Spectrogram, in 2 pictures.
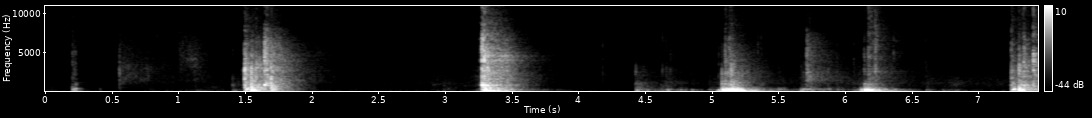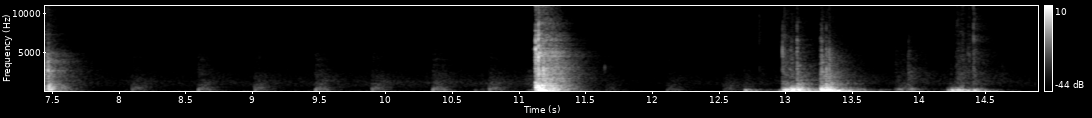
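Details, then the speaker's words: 1988 Porsche 944 factory alarm, tested after new relay, repaired switch and bypass jumpers removed: light relay clicks from control module between door thunks, but horn never sounds despite control unit receiving power. "well after activating and triggering the alarm as you can probably hear there's some relay clicking noises coming from the control module but the horn isn't sounding"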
